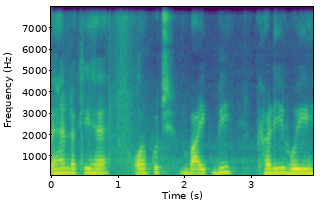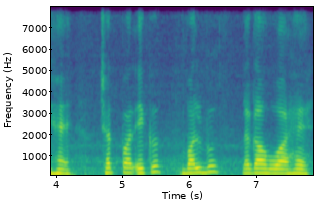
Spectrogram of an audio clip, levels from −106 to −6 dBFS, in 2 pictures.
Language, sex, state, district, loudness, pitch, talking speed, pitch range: Hindi, female, Bihar, West Champaran, -15 LUFS, 205 Hz, 130 wpm, 195-220 Hz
